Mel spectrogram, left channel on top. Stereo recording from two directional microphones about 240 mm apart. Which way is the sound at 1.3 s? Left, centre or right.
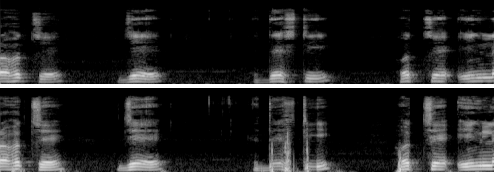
Right.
